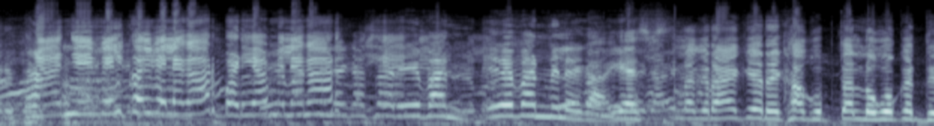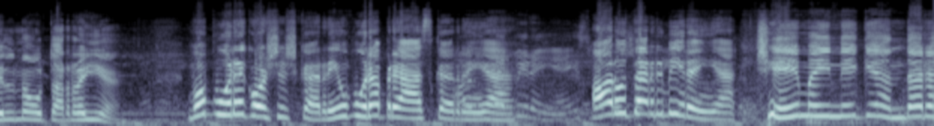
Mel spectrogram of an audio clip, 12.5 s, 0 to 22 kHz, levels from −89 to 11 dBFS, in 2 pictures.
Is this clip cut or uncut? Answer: cut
